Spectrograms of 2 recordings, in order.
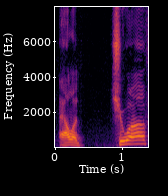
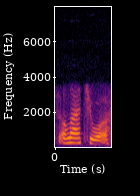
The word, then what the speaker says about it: Alachua: Tom Hartman with you and Terry in Alachua, Florida. Am I saying it right, Terry? – Close. Alachua.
